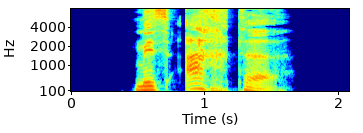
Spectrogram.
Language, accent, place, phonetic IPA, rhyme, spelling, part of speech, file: German, Germany, Berlin, [mɪsˈʔaxtə], -axtə, missachte, verb, De-missachte.ogg
- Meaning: inflection of missachten: 1. first-person singular present 2. first/third-person singular subjunctive I 3. singular imperative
